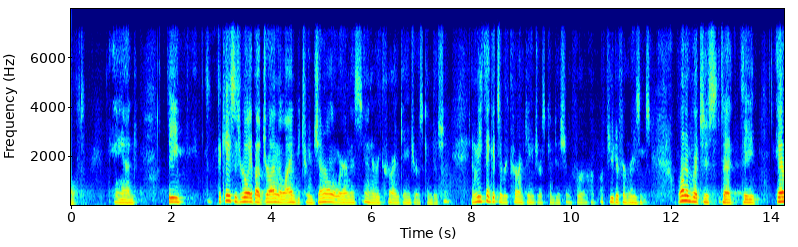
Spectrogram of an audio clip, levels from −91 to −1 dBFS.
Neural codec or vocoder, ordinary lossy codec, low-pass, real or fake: codec, 16 kHz, 2 kbps, FreqCodec, smaller model; Opus, 64 kbps; 7.2 kHz; fake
